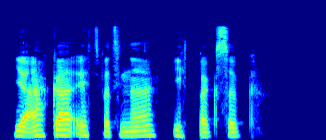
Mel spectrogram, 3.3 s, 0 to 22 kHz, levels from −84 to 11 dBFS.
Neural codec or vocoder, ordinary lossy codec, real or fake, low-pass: none; Opus, 64 kbps; real; 9.9 kHz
